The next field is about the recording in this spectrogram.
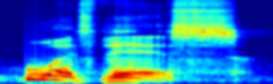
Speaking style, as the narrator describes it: he said, speaking in a deep, hollow tone that sounded like the tolling of a great bell

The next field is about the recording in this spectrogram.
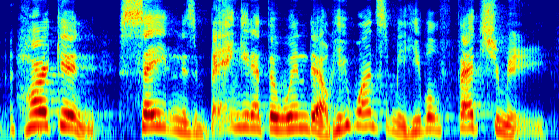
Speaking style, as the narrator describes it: Margaret Yagley, dropped to her knees, and screamed

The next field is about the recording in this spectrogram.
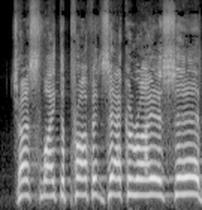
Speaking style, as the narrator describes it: yelled Uncle Joe over the cheers of the crowd

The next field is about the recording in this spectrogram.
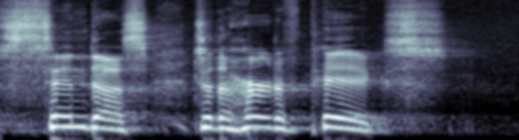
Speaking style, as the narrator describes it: the demons begged

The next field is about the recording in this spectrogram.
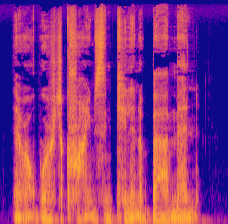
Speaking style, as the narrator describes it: Ivor pronounced in what was supposed to be a whisper but resembled a hiss

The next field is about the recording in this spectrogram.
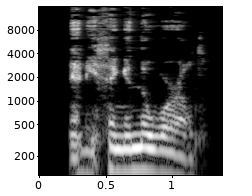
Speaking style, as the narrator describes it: young woman whispered

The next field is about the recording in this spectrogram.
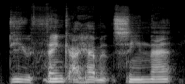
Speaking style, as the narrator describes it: he snarled

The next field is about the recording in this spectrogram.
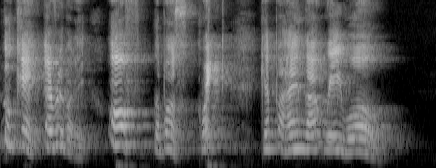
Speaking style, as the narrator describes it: The policeman ... shouted

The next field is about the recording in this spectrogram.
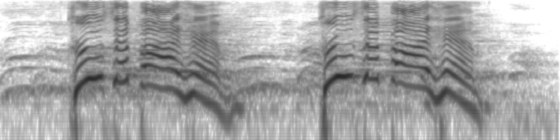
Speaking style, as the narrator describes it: they shouted

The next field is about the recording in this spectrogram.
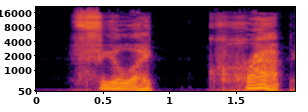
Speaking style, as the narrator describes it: he rasped

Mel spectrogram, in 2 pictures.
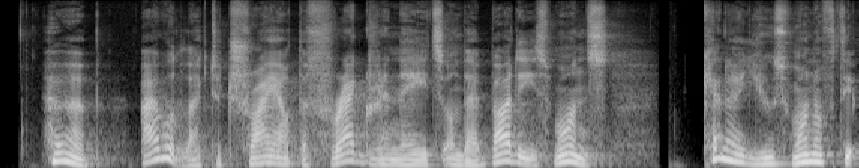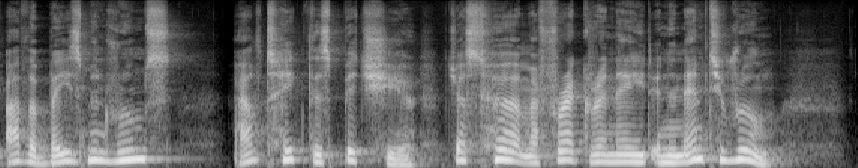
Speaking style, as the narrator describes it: Linny pleaded

